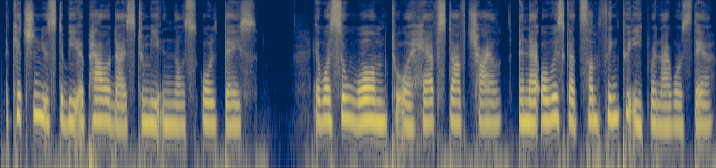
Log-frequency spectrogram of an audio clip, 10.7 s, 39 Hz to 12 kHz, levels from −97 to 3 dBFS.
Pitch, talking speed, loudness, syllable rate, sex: 190 Hz, 180 wpm, -20 LUFS, 4.6 syllables/s, female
